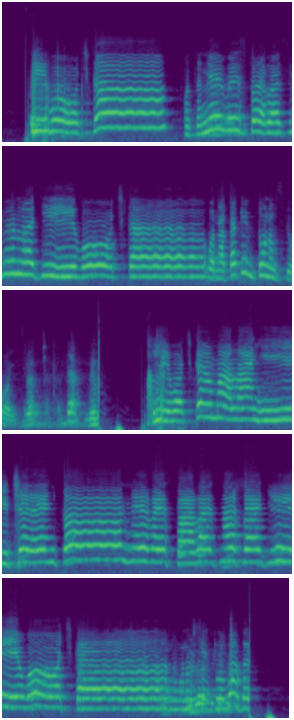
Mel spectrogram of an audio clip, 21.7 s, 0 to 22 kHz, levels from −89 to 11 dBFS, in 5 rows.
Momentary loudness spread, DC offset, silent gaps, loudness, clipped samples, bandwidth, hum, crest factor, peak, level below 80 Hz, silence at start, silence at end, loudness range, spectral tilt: 9 LU; under 0.1%; none; -19 LUFS; under 0.1%; 7.2 kHz; none; 14 dB; -6 dBFS; -44 dBFS; 0.35 s; 0.25 s; 4 LU; -6.5 dB/octave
